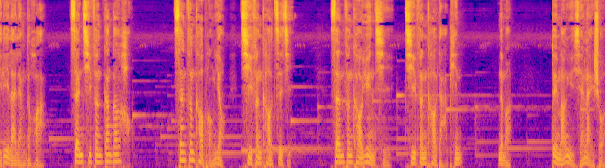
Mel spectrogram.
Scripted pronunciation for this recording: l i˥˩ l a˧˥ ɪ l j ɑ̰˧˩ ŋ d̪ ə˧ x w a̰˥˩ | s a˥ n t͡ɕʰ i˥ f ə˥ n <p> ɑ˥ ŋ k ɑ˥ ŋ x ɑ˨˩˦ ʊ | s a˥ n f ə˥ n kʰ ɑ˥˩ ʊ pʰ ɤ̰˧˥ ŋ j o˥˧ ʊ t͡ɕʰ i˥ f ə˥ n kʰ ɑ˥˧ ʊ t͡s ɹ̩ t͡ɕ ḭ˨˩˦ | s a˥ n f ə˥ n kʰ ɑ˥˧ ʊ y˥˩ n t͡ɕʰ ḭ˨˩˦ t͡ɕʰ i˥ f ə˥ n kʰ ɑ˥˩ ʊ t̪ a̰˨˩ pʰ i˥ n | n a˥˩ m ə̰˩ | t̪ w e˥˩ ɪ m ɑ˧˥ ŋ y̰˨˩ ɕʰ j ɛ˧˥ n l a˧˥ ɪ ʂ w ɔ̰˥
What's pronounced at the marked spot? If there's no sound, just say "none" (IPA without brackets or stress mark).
k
